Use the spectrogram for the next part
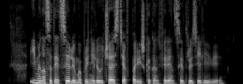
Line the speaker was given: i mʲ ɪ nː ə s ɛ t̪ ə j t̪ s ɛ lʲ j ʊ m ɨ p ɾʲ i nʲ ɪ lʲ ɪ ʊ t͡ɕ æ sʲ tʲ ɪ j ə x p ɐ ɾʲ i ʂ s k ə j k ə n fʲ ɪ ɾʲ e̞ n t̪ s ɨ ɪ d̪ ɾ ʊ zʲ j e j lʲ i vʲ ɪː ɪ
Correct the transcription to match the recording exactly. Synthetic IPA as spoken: i mʲ ɪ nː ə s ɛ t̪ ə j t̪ s ɛ lʲ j ʊ m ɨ p ɾʲ i nʲ ɪ lʲ ɪ ʊ t͡ɕ æ sʲ tʲ ɪ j ə f p ɐ ɾʲ i ʂ s k ə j k ə n fʲ ɪ ɾʲ e̞ n t̪ s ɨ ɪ d̪ ɾ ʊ zʲ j e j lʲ i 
